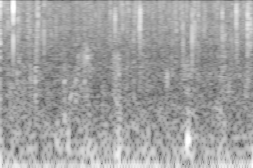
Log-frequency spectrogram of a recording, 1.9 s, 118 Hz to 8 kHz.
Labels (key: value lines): label: anthrophony, boat engine
recorder: SoundTrap 500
